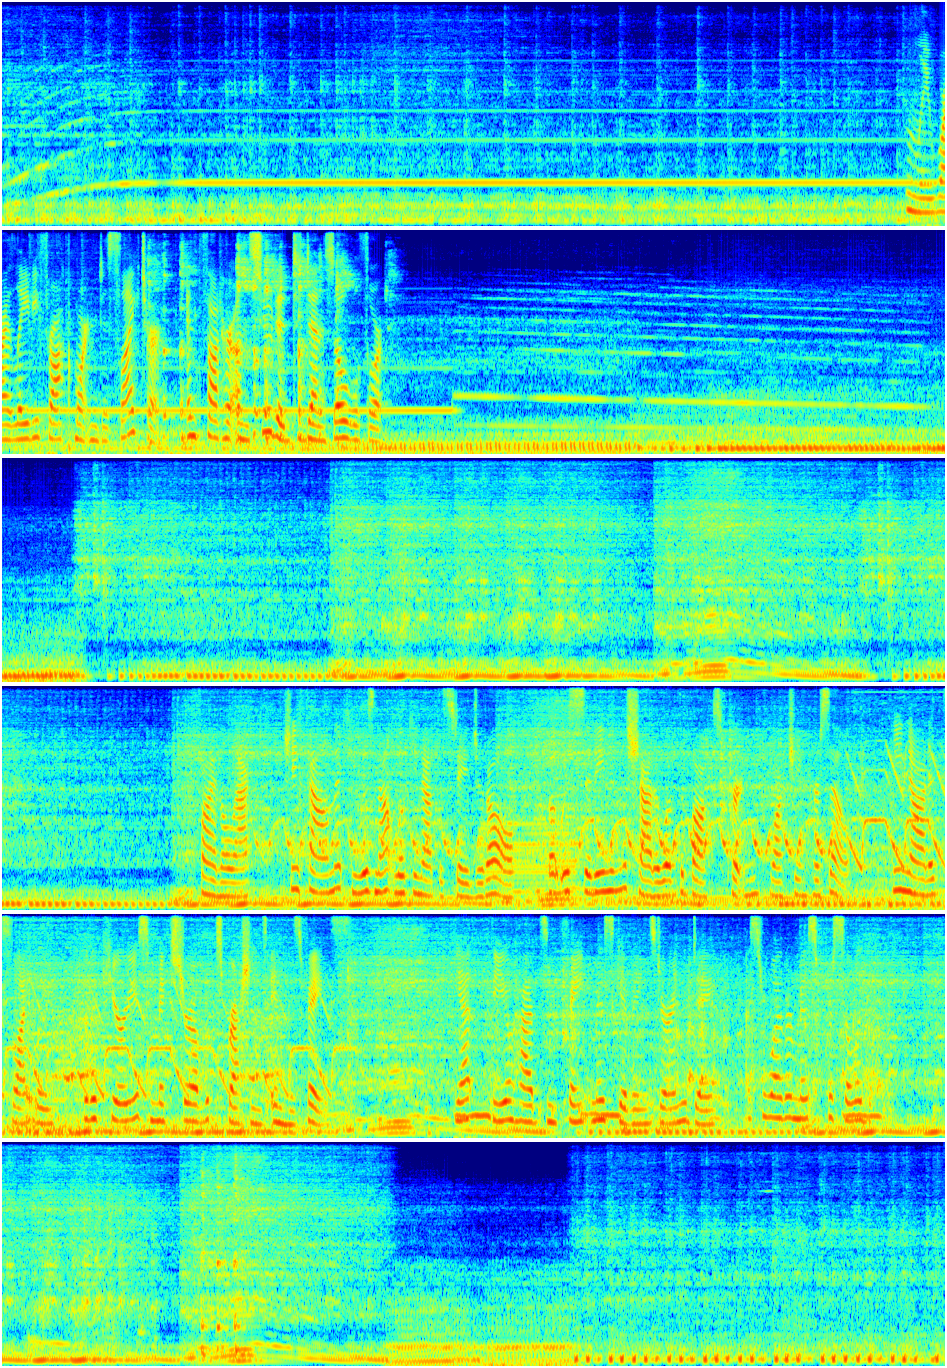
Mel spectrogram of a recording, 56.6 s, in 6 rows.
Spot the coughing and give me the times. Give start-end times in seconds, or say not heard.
10.8-13.4, 49.1-49.8.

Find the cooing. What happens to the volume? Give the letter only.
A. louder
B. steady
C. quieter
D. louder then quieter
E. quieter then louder
C.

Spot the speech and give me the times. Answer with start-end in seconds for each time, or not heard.
9.1-13.2, 30.2-41.2, 42.2-46.5.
